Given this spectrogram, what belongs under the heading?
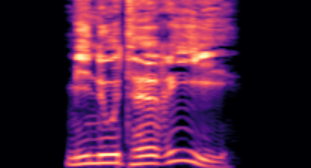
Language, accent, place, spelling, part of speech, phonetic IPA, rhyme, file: German, Germany, Berlin, Minuterie, noun, [minuteˈʁiː], -iː, De-Minuterie.ogg
- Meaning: 1. time switch, timer 2. minute scale (on watch dial)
